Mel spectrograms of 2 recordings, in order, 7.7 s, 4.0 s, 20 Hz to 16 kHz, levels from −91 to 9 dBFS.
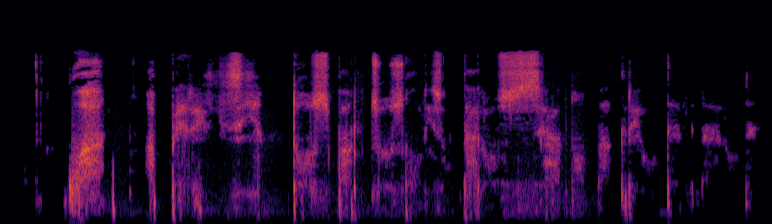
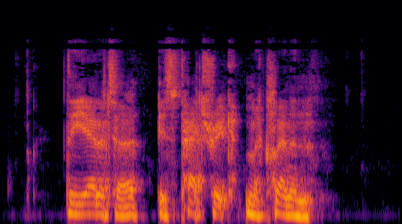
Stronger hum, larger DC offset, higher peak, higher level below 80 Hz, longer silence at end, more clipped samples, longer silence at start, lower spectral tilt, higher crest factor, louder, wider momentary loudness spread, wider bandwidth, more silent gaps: neither; neither; second, -12 dBFS vs -4 dBFS; second, -84 dBFS vs -40 dBFS; second, 0.15 s vs 0.9 s; neither; about the same, 0.7 s vs 0.65 s; second, 1 dB/octave vs -5 dB/octave; first, 26 dB vs 16 dB; second, -33 LUFS vs -18 LUFS; first, 23 LU vs 5 LU; second, 7.6 kHz vs 9.2 kHz; first, 6.17-6.21 s, 7.40-7.46 s vs none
